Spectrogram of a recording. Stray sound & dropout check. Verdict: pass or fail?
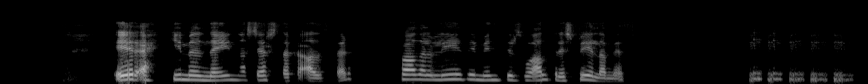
fail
